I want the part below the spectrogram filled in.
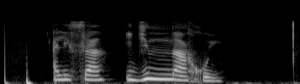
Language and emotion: Russian, angry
